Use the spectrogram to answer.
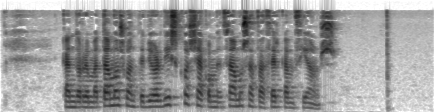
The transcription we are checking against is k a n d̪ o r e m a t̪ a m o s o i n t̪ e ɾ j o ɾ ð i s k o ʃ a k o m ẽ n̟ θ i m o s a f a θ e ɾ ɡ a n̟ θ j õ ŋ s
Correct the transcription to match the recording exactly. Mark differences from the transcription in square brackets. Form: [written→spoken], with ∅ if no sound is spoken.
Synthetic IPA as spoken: k a n d̪ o r e m a t̪ a m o s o [i→a] n t̪ e ɾ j o ɾ ð i s k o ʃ a k o m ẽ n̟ θ [i→a] m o s a f a θ e ɾ [ɡ→k] a n̟ θ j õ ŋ s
